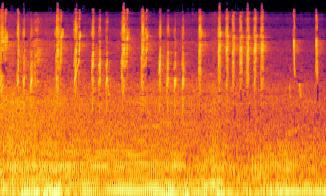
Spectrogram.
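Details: Long-tailed shrike singing vigorously in full, rich 'isian' style: a dense run of sharp, high, scratchy notes in quick, uneven succession over a steady low hum.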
